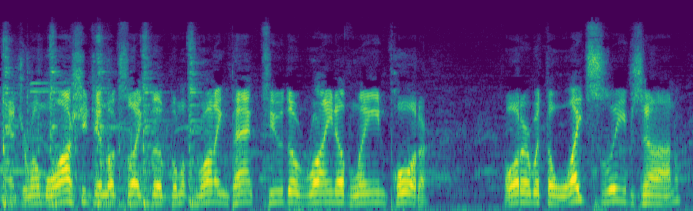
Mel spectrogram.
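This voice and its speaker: A young American man in his twenties doing live football radio play-by-play, excitable and quick to raise his voice on plays. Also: fairly high pitch, faint music behind. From United States, Michigan. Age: 20s.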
